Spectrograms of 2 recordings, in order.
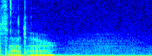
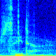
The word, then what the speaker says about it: satire: This game um, leaned really heavily on like cyberpunk kind of corporate corporate satire or say tire, depending on how you pronounce it.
